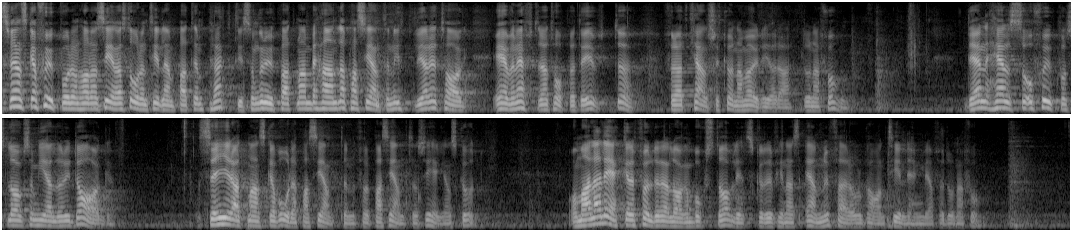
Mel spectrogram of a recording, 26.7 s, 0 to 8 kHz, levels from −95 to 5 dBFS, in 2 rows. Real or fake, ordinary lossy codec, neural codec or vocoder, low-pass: real; none; none; none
